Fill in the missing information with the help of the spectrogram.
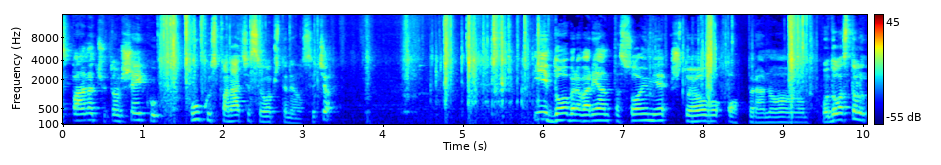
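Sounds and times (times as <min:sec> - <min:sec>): plastic bag crinkling: 0:01.1 - 0:03.4, 0:04.5 - 0:06.2, 0:06.9 - 0:09.9.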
